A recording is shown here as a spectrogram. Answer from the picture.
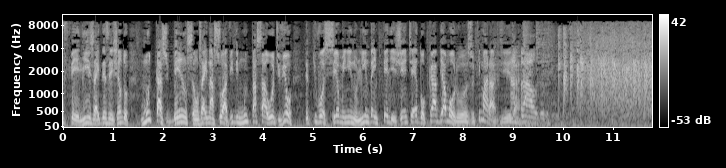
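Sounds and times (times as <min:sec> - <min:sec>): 
speech: 0:00.0 - 0:10.0
applause: 0:09.9 - 0:11.7.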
